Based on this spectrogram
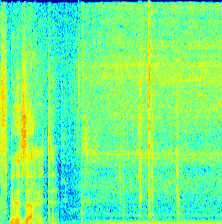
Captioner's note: quiet whirring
